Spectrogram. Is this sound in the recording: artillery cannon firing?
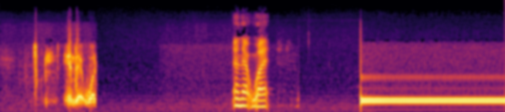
no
